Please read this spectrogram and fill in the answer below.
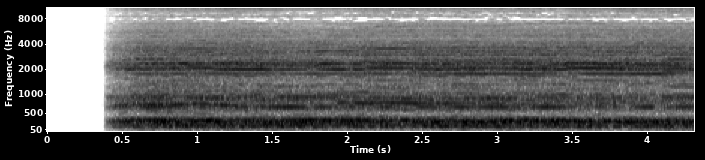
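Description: Loud live rock music with guitar through a concert PA, heard close to the stage; it cuts in abruptly about half a second in and holds at a steady level.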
